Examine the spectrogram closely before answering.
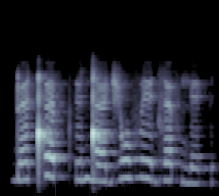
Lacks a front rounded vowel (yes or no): yes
